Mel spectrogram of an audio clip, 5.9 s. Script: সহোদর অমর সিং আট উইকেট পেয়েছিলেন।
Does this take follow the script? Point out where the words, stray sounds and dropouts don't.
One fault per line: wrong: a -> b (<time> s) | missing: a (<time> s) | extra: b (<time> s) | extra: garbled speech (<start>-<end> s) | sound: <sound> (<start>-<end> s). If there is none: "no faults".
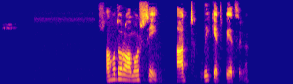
no faults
